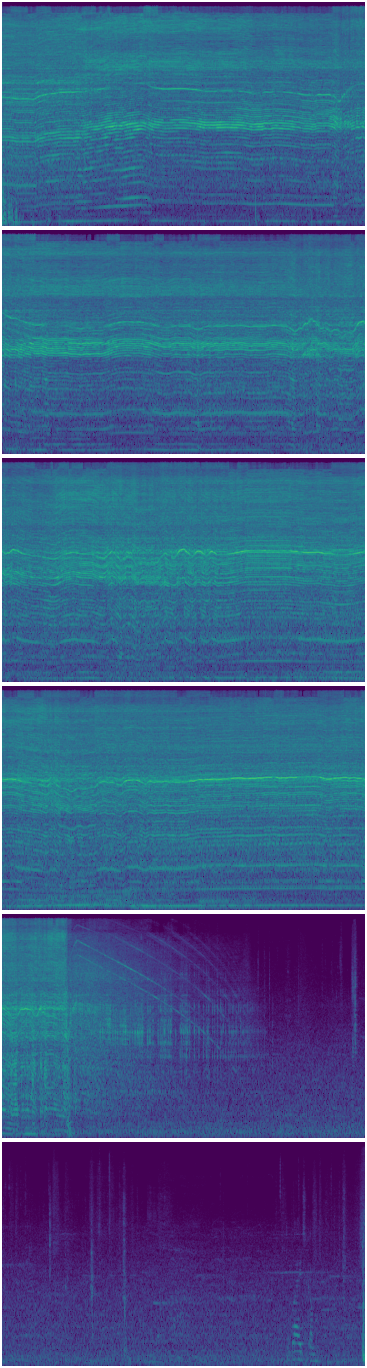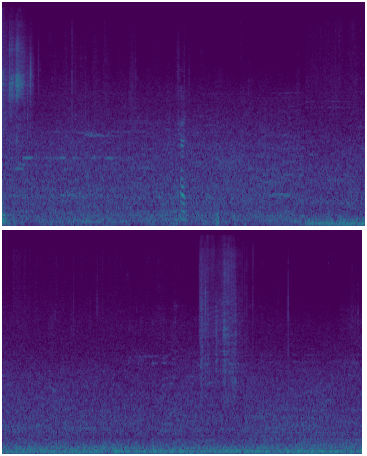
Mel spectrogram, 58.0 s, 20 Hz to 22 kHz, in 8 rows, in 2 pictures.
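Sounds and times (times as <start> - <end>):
angle grinder cutting metal: 0.0 - 34.3.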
